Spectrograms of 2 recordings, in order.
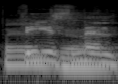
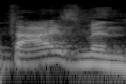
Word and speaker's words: Theismann: I'm sure they mentioned the Thiesman. Theismann, though, Notre Dame pronunciation.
